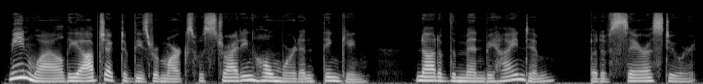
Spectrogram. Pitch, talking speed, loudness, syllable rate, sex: 160 Hz, 180 wpm, -17 LUFS, 5.3 syllables/s, female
